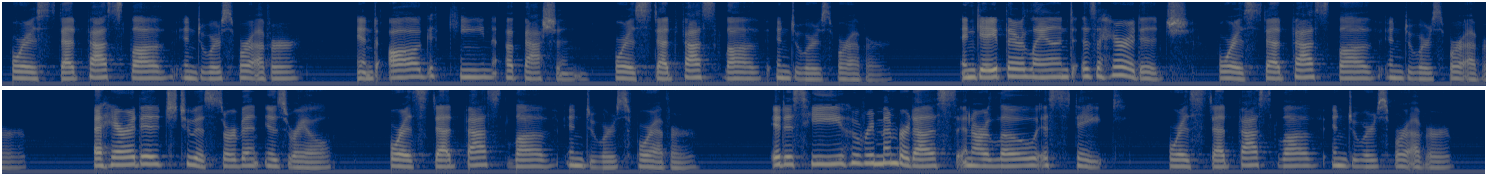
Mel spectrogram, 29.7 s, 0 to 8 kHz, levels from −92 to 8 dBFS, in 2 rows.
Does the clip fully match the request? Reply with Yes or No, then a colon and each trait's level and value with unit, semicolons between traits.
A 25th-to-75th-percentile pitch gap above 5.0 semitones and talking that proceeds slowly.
No: average, 4.6 semitones; slow, 115 wpm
